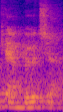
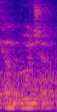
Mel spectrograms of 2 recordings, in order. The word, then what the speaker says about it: kombucha: gonna drink me some kombucha. I don't even think you're saying it right. I think it's kombucha. Kombucha? Kombucha. Kombucha. You never say it like that. Why'd you put that emphasis on it?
